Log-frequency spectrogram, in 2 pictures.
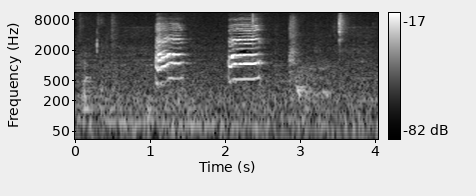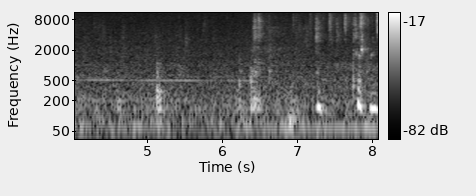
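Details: Oriental or Siamese cat giving two short, strong meows about a second apart, each bright and nasal with a brief downward tail, followed by soft clicks, knocks and faint room noise.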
